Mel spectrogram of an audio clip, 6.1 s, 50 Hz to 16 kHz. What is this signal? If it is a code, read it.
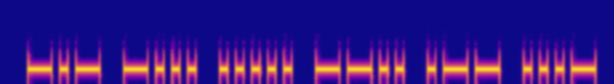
Morse code, heard as a keyed tone, about 15 wpm, 700 Hz. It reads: KB5ZWV
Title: USA Call Signs Repeated 3x 15wpm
